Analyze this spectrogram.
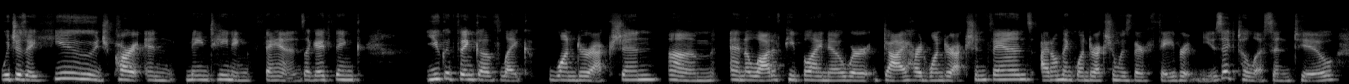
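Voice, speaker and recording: Here a woman speaks at medium pitch. Her intonation stays fairly even. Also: very clean recording, silent background. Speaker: student presenter. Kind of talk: student presentation. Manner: fast; casual, many fillers.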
